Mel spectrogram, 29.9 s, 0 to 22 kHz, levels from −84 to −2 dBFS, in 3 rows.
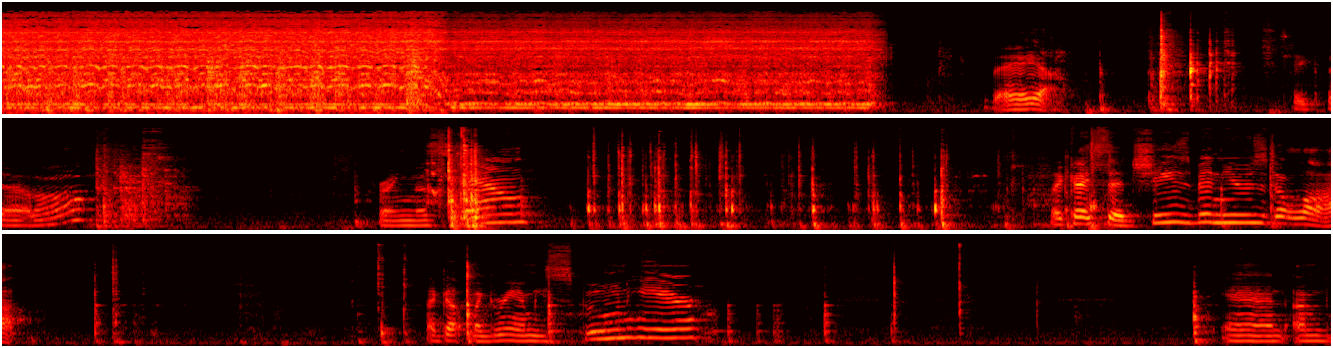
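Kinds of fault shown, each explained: Nothing here calls for a listing, since no technical fault turns up anywhere in the audio.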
